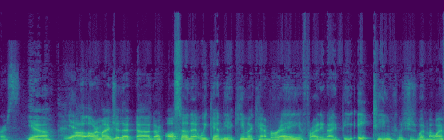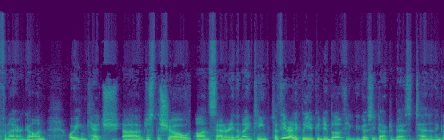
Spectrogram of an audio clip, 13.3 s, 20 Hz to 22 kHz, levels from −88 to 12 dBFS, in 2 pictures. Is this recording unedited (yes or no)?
no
